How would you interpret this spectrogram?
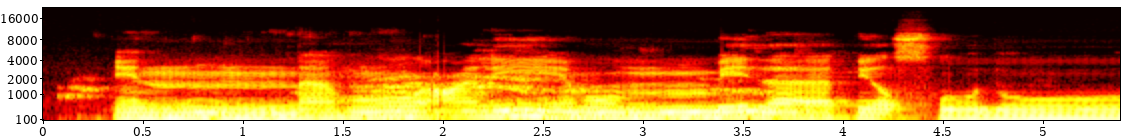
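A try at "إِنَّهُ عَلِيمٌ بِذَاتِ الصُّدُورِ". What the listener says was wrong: Tuh, huruf-huruf tebelnya udah bagus sekarang ya.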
